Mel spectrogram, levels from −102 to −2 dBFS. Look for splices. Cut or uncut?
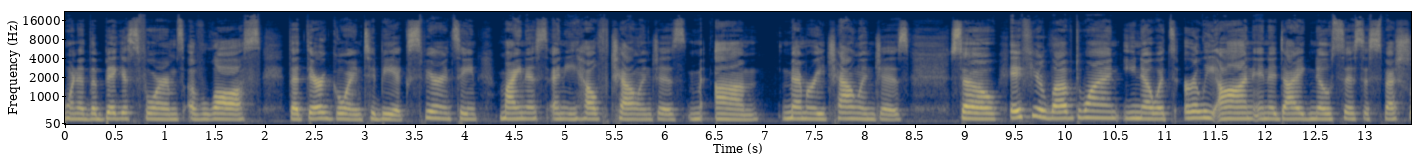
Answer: cut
